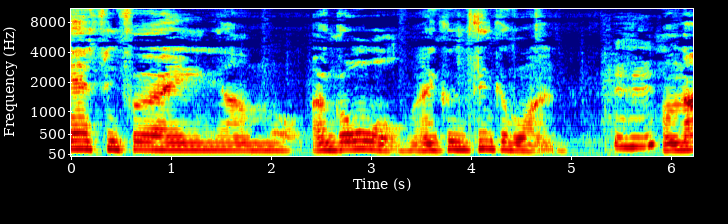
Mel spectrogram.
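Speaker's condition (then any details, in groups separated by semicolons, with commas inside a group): Parkinson's; over 40 years since onset, home physical therapy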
